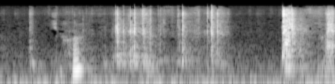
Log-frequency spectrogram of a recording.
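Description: Potted houseplants being handled and set back on a shelf: a run of light clicks and knocks from pots on the shelf, with leaves rustling, and a louder rustle near the end.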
